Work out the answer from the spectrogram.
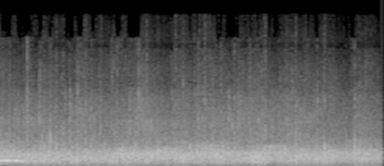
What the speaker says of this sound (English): Let's give them one more round of applause for staying on part and make their way off stage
